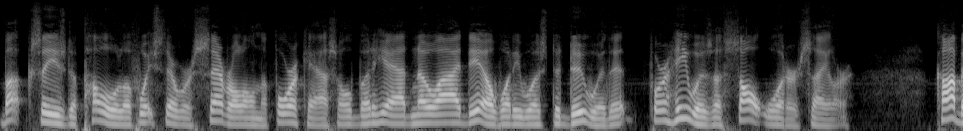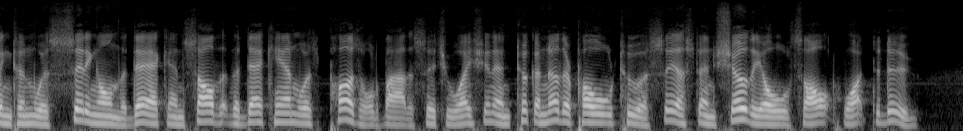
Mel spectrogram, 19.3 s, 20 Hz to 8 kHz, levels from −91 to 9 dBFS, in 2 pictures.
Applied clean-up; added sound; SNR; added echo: none; none; none; none.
